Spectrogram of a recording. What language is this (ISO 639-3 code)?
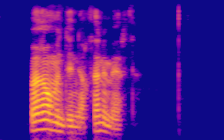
kab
